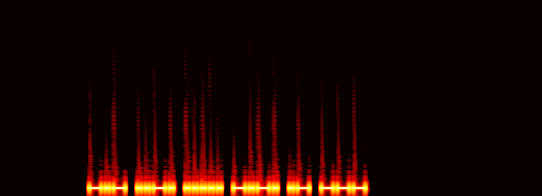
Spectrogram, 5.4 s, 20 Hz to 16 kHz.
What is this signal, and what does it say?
Morse code, heard as a keyed tone, about 32 wpm, 700 Hz. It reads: KF5CAO
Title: USA Call Signs - 6 Characters - Repeated 3x - 30wpm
